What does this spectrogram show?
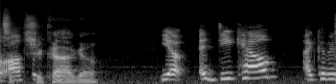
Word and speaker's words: DeKalb: Yep, a DeKalb. I could be pronouncing that wrong. Yeah. DeKalb, yeah.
